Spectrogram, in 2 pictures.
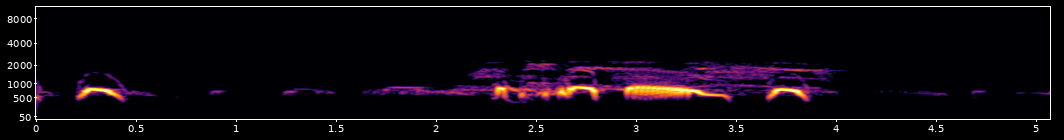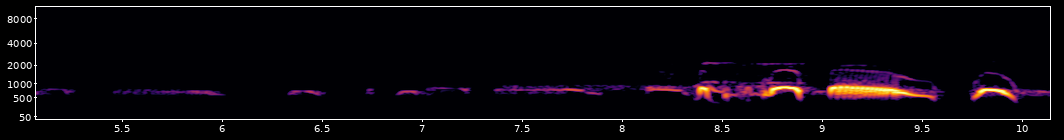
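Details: Spotted dove, 'giọng đồng' style urging call used to lure and train decoy birds: two repeated phrases of rapid hoots, a low rolling coo and a sharp arched ending, with soft background chatter from other birds.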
